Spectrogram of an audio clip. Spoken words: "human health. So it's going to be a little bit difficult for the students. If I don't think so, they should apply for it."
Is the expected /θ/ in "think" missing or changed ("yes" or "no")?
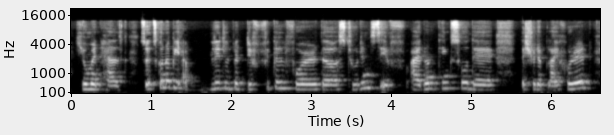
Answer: yes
